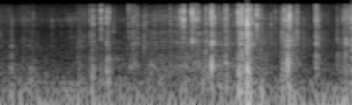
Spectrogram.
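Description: Sheets of craft paper rustling and crinkling as they are handled and pulled out of a paper pocket, with a cluster of sharper crackles in the second half.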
